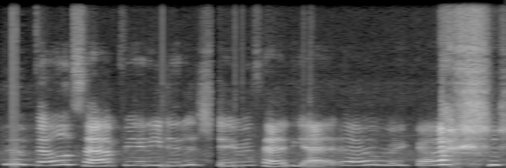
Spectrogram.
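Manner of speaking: high, drawn-out fake sob; mock crying. Fan reliving the episode, mock crying. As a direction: whimper it slowly, hamming up the tears. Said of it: "I was, like, crying and crying".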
